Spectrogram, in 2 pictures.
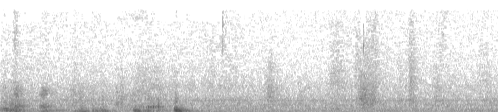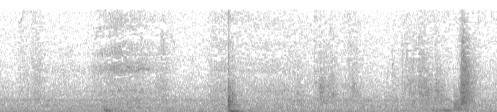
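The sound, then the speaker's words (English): A faint, steady electronic alarm tone drones continuously, an emergency exit door alarm going off, with occasional soft knocks and clatter. “Some kind of emergency door alarm's going off, probably malfunction.”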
